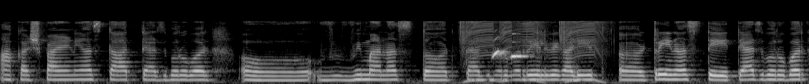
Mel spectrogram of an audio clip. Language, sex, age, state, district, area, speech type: Marathi, female, 18-30, Maharashtra, Ahmednagar, rural, spontaneous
